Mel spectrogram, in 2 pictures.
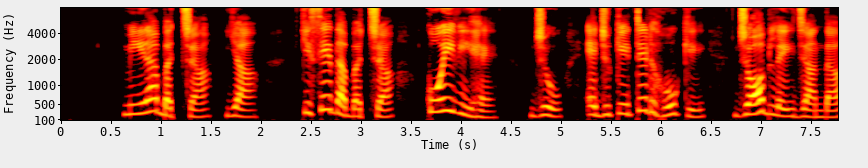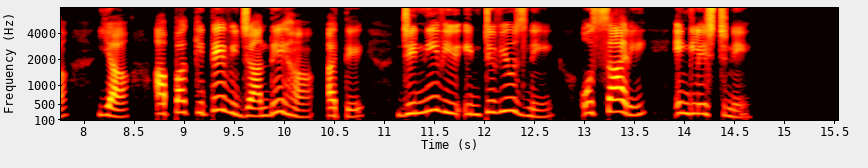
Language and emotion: Punjabi, neutral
